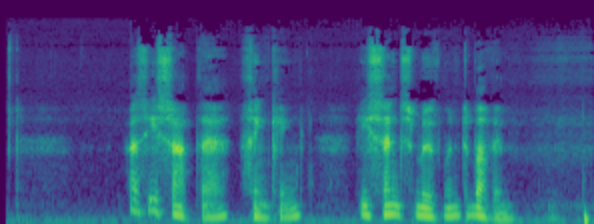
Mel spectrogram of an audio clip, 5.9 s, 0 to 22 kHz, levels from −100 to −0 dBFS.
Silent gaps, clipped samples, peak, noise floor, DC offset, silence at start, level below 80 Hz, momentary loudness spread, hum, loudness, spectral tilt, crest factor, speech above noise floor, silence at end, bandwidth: none; under 0.1%; -2 dBFS; -55 dBFS; under 0.1%; 0.15 s; -44 dBFS; 16 LU; none; -23 LUFS; -3 dB/octave; 24 dB; 31 dB; 0.05 s; 14 kHz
